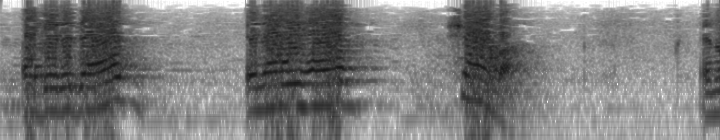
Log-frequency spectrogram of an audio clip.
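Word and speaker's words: Shammah: I'm glad nobody said Shamu. No, Shama, not the killer whale, but this is one of his sons.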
